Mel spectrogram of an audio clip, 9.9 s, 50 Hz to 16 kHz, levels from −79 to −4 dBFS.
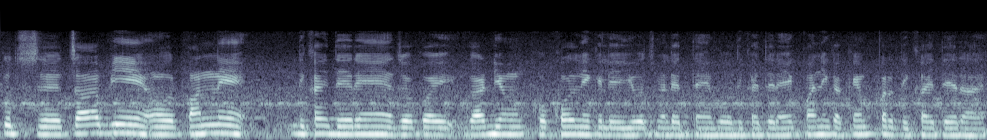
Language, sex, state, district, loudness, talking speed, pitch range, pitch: Hindi, male, Rajasthan, Bikaner, -14 LUFS, 190 wpm, 145-165 Hz, 155 Hz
